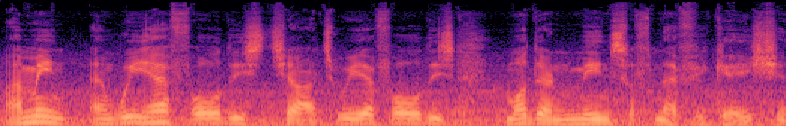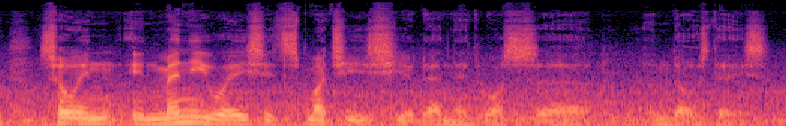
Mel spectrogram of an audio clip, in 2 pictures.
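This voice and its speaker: A man's voice: mid-range voice, normal speed, few pauses. Hesitant man, Dutch native, noisy outdoors. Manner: hesitant, thoughtful. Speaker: ship's captain.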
